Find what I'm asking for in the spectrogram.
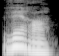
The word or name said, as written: verrat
